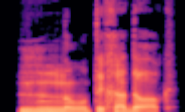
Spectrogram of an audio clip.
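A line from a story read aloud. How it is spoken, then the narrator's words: Amused snort. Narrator (Russian): хмыкнул я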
